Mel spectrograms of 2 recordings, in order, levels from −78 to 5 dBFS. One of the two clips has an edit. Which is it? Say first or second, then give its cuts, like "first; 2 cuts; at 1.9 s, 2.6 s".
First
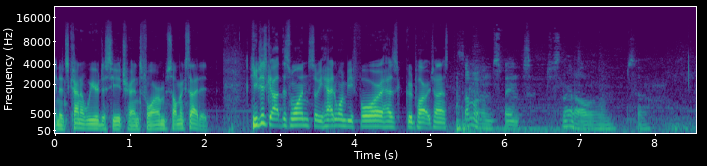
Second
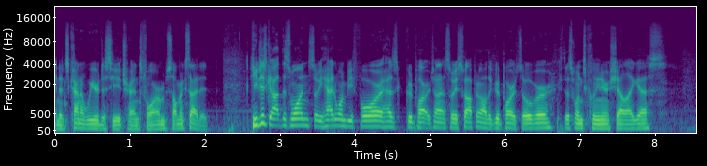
second; 1 cut; at 5.2 s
